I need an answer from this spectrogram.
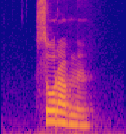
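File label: "соравны", Komi-Zyrian, female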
